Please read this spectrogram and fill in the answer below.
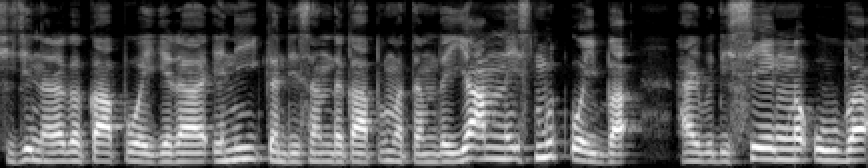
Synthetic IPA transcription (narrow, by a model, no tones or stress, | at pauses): sizinːɐɾɐɡɐkapːɐojɡeɾaenikɐndisʰɐndɐkapːɐmɐtɐmdɐjamnɐismut̚ojbɐ | hajbɐdiseŋnɐʔubɐ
